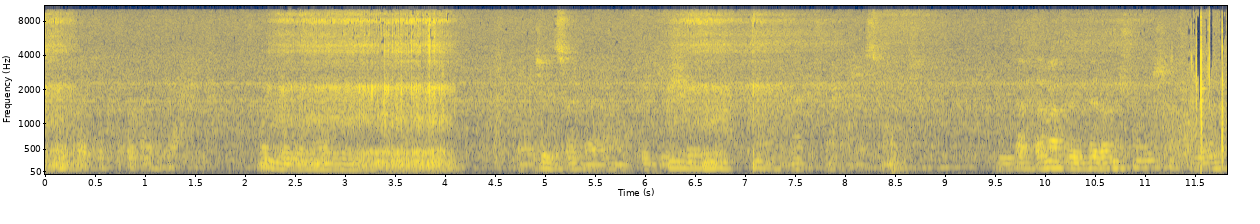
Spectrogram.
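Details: Adult man snoring who believes he doesn't snore: repeated rough, fluttering snores with breaths, in a small room with faint background noise.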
